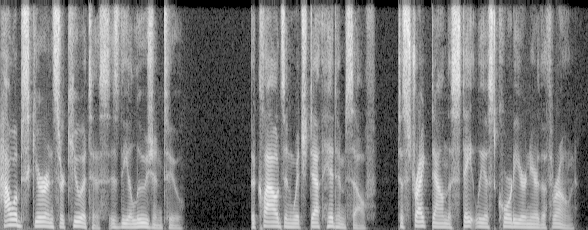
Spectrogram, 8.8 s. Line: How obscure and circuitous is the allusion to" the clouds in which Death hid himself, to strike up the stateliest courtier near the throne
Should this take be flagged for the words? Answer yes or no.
yes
